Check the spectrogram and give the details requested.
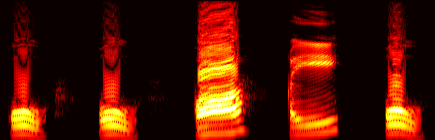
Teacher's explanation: Huruf qaf pangkal lidah kita harus kita angkat sehingga dia makhraj daripada huruf qaf itu pangkal lidah dengan langit-langit atas, maka dia menempel.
